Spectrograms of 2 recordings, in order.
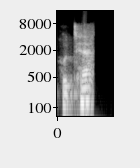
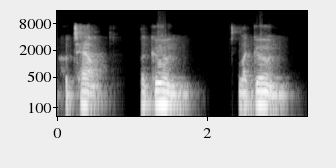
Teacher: You can clearly hear that stress falling on the second syllable, even though it's a 2-syllable noun.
